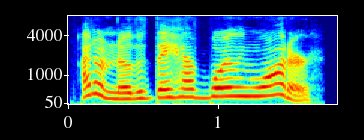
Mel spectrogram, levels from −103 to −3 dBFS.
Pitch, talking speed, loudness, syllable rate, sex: 265 Hz, 265 wpm, -16 LUFS, 6.5 syllables/s, female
